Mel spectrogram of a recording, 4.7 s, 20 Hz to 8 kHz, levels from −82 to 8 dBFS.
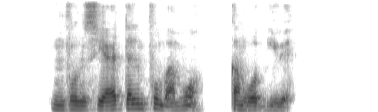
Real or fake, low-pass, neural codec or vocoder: fake; 7.2 kHz; codec, 16 kHz, 4.8 kbps, FACodec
